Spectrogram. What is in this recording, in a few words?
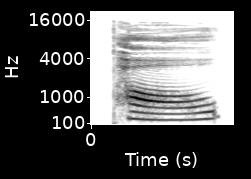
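"pou", Mandarin Chinese, third tone; pinyin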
